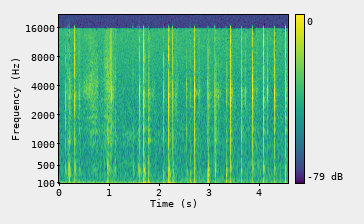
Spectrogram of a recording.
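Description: Fingertips tap and scratch the surface of a blue stitched synthetic-leather soccer ball, hollow and inflated, as it is held in one hand and turned. A quick, irregular run of short, dry, clicky taps with almost no ring sounds over a steady low hum, with faint scratchy rubbing between them.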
